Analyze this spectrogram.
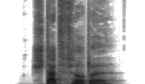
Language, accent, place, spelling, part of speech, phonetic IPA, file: German, Germany, Berlin, Stadtviertel, noun, [ˈʃtatˌfɪʁtl̩], De-Stadtviertel.ogg
- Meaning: district, neighbourhood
